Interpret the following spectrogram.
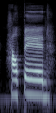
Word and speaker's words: helped: So notice I did not say helped, liked, watched, talked, kissed. No, I just made that strong t sound.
